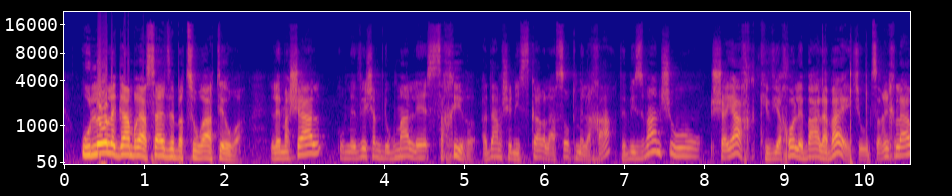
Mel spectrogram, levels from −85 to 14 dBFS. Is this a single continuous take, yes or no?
no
